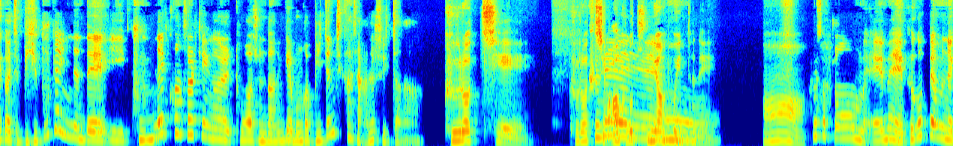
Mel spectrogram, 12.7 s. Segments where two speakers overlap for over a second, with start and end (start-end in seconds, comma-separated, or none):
7.8-9.5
